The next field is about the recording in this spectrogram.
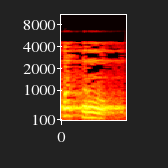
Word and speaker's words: خسرو: مثلا الفرس كانوا يقولون خسرو خسرو، ملك الفرس يقال له خسرو. العرب لا يمكن أن تنطق يعني حرفا أو حرف مضموم أو واو قبل حرف مضموم، فلذلك قلبوه، وكذلك الخاء تثقلوها فقلبوها إلى كسرى. انظروا كيف غيروا العرب خسروا إلى كسرى.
